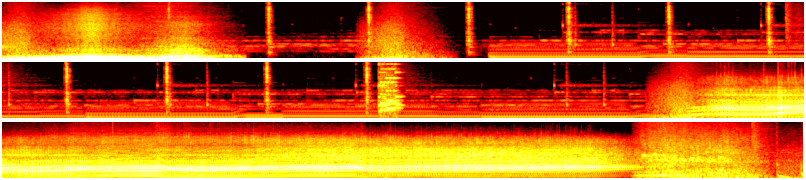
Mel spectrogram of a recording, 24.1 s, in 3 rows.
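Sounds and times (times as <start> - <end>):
car engine accelerating hard: 14.8 - 23.0.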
